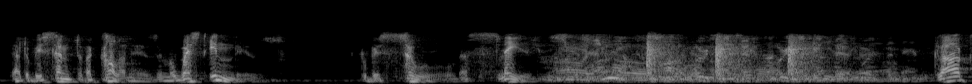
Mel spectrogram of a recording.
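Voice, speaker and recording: Stern judge on tinny old radio. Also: male voice, medium pitch. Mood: cold. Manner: pompous, sneering. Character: stern, scornful English royal judge. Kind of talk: 1930s-40s radio drama acting.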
